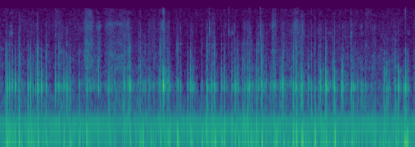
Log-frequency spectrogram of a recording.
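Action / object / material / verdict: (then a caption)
tap / silicone pop-it fidget ball / silicone / none. A multicolored silicone pop-it fidget ball has its bubbles pressed and popped with fingertips and long nails. It makes a rapid, irregular stream of soft, short pops and dull taps with a faint mid-pitched tone. A steady low hum runs underneath throughout.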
